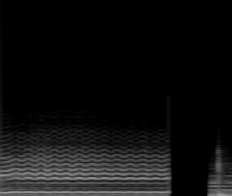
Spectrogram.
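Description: Background music: one long note with vibrato that cuts off abruptly near the end, followed by a moment of silence.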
